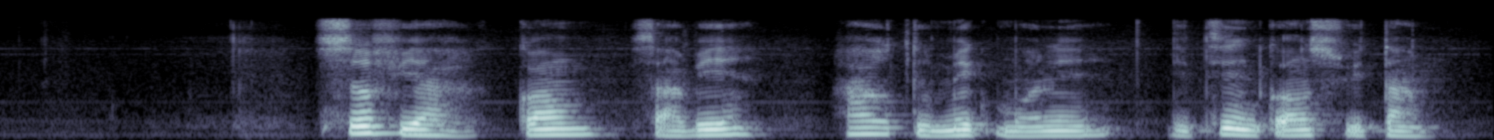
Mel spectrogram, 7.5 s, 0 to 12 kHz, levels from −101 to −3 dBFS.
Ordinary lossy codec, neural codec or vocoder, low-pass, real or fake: none; none; 7.2 kHz; real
